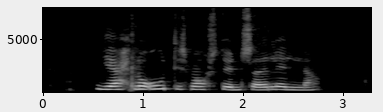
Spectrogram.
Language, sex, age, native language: Icelandic, female, 12, Icelandic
